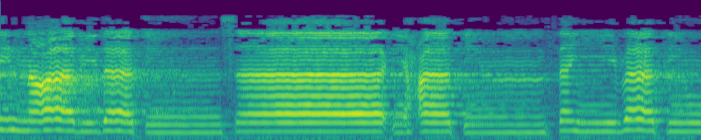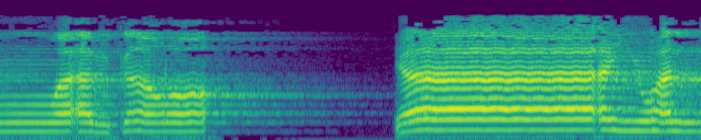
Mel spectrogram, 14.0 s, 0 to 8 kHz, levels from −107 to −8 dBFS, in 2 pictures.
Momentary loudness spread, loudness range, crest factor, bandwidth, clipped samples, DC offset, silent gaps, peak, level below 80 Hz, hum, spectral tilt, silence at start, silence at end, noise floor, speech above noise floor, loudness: 20 LU; 9 LU; 16 dB; 5.8 kHz; under 0.1%; under 0.1%; none; -4 dBFS; -56 dBFS; none; -8.5 dB/octave; 0 s; 0 s; -68 dBFS; 50 dB; -17 LUFS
